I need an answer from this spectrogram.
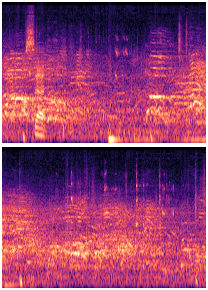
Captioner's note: players shouting indistinctly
